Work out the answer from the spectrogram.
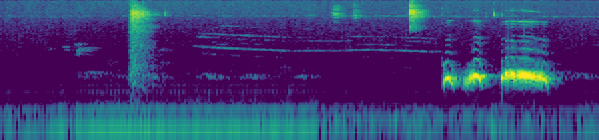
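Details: Spotted dove (tekukur) giving one short, mellow cooing phrase of three low notes near the end, the last note longer and slurred, over a steady low hum with a brief click earlier.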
